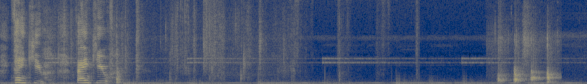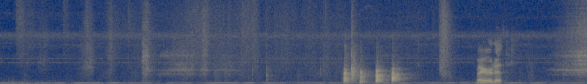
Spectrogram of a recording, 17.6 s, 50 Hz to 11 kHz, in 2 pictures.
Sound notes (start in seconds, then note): 3.6 suspenseful music; 7.4 person knocking at door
